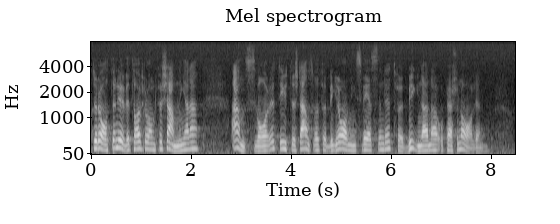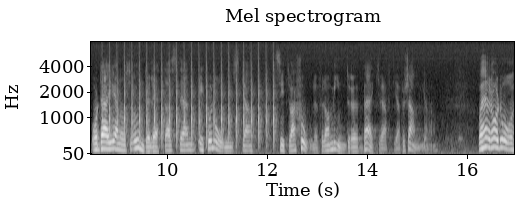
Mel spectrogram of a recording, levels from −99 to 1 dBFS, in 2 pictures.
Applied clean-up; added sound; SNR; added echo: none; Domestic sounds, home sounds; 8 dB; none.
